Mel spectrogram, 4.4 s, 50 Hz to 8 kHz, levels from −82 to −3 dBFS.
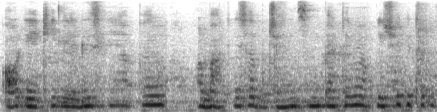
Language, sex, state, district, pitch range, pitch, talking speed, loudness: Hindi, female, Bihar, Katihar, 205-230 Hz, 215 Hz, 245 wpm, -19 LUFS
